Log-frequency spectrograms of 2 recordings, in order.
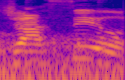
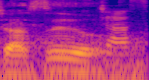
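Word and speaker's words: Jasiel: teacher say Robinson yeah or they cop me jel they couldn't say Jil or they they couldn't say it just all the kids pronounce it as J it's Jil though it's Jil and I just didn't care to keep correcting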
